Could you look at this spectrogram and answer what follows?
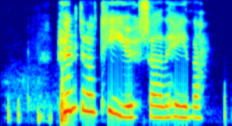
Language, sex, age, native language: Icelandic, female, 10, Icelandic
